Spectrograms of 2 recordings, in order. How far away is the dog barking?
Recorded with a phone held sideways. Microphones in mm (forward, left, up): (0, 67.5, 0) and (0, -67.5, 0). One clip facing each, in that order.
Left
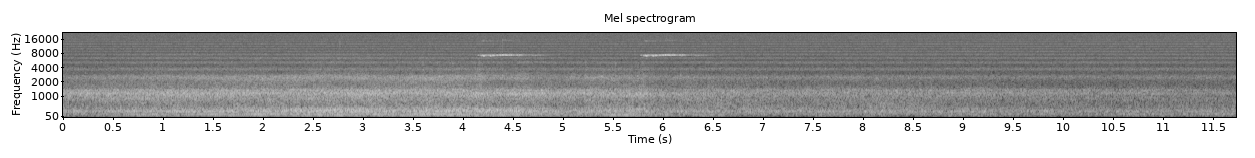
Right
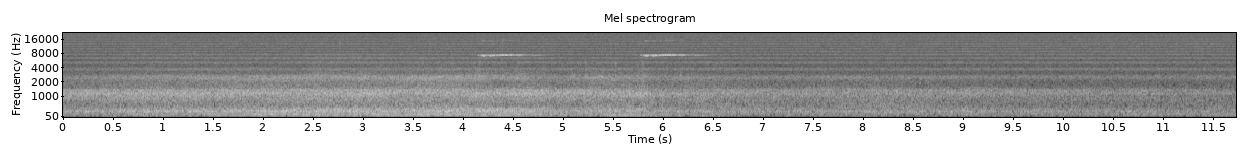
No dog barking in this recording.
